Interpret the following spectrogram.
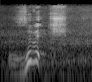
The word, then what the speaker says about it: Żywiec: Today we're looking at not Zoo. Zivich. Now I'm pronouncing it correctly. Hopefully I'm pronouncing it correctly. Mr. T, you're watching. Zevich Porter comes in at 9.5% ABV.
